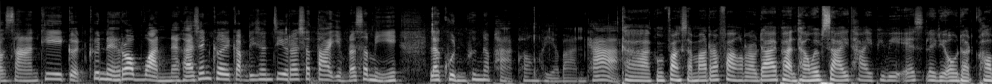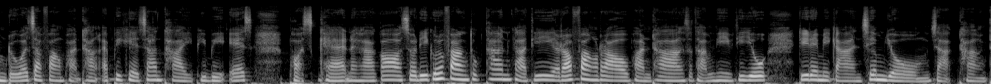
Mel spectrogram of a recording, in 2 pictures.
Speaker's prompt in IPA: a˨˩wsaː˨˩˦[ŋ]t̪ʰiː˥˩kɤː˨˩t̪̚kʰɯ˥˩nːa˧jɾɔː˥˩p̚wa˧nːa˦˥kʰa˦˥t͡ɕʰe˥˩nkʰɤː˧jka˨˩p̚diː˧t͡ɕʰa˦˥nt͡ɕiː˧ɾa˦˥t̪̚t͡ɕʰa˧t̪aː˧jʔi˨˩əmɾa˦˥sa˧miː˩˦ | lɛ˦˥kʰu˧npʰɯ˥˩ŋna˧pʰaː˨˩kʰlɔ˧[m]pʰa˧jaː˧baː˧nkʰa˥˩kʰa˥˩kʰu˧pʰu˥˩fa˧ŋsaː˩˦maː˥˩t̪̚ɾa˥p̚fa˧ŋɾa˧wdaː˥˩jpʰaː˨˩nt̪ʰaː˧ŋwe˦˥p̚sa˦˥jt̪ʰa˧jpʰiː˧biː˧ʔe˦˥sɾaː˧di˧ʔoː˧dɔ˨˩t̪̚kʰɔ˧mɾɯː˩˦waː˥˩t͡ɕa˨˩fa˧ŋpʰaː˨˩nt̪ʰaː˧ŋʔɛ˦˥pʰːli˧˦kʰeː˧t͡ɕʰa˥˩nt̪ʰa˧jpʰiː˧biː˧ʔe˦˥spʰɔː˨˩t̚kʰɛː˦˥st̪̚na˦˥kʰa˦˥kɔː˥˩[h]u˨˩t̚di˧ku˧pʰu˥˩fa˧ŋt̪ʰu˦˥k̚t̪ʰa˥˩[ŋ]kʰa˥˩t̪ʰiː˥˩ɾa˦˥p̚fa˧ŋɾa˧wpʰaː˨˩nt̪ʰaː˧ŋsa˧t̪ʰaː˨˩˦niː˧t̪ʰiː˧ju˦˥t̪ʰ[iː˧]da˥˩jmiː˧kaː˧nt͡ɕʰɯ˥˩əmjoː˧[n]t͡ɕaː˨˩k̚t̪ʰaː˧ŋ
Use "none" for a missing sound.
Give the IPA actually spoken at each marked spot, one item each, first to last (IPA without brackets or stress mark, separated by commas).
n, ŋ, s, n, iː˥˩, ŋ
